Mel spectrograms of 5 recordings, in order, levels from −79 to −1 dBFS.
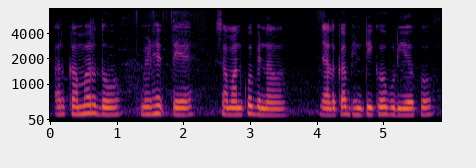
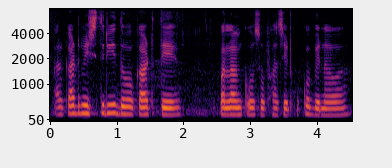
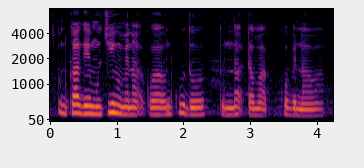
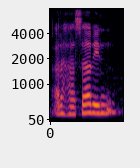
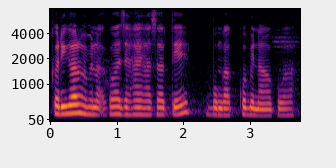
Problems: none marked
